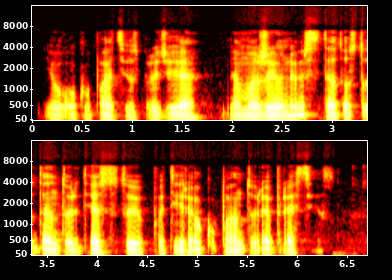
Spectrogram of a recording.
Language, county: Lithuanian, Vilnius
